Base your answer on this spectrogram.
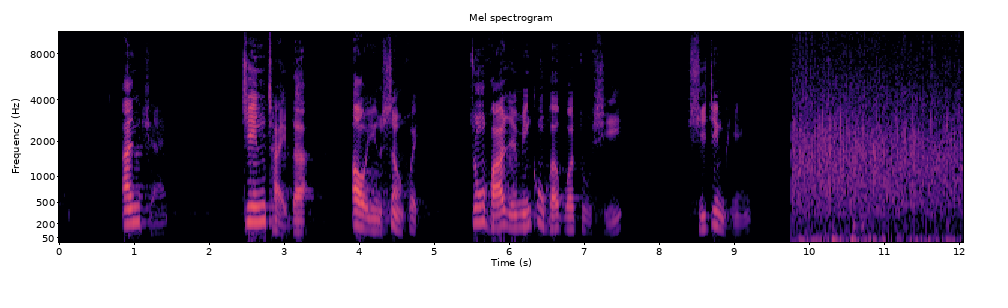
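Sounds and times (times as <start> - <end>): audience applauding: 9.8 - 12.0.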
